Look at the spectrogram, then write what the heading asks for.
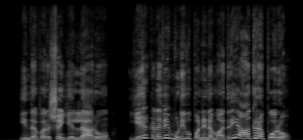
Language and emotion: Tamil, happy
